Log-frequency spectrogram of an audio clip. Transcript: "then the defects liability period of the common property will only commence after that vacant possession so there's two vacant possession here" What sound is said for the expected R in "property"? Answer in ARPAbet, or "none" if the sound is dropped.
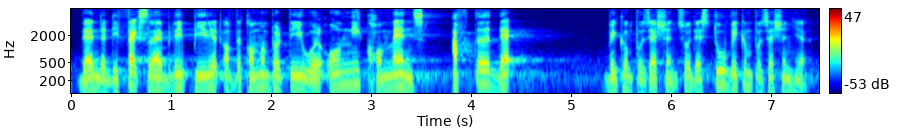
none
